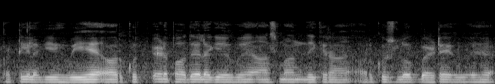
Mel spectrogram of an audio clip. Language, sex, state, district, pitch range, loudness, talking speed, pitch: Hindi, male, Uttar Pradesh, Etah, 110-115 Hz, -19 LUFS, 240 wpm, 110 Hz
